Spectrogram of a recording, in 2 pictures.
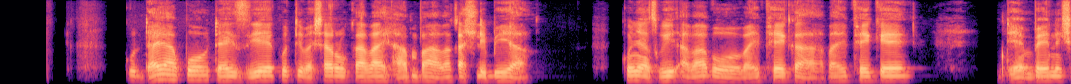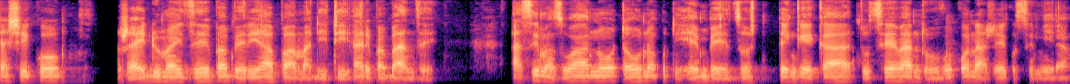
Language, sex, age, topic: Ndau, male, 25-35, health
